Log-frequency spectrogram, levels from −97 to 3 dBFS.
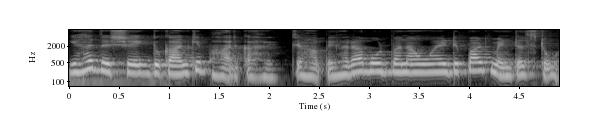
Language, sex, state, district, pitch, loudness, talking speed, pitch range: Hindi, female, Uttar Pradesh, Varanasi, 215 Hz, -31 LUFS, 220 wpm, 170-235 Hz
